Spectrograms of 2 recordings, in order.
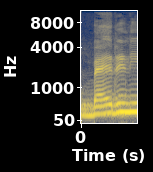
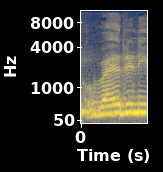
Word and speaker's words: वैरिणी: तो वन वाला वा है यहाँ पर, तो उसको बैरिणी नहीं वैरिणी बोलना है।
